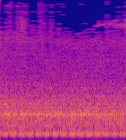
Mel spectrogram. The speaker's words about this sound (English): We're in Kentucky, headed to Missouri. Goodness, what is this truck doing?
